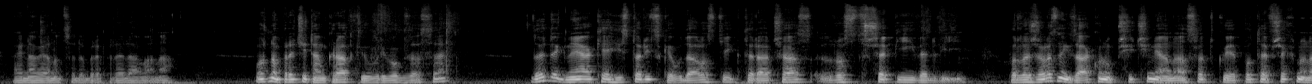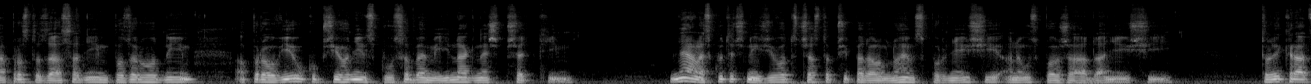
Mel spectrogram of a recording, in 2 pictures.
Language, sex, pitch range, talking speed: Slovak, male, 95-115 Hz, 115 wpm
